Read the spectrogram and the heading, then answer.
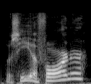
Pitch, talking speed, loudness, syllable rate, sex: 200 Hz, 260 wpm, -15 LUFS, 7.7 syllables/s, male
